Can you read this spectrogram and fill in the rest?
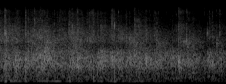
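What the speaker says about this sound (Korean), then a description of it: "은혜로운 말씀을 전해주신 목사님께 감사의 박수 드리겠습니다" A church congregation at a men's prayer meeting gives a short round of thanks applause for the pastor, soft and diffuse steady clapping heard from a distance for a couple of seconds.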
